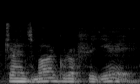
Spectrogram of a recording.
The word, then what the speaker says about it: transmogrifié: It should be pronounced with the IER. Transmogrifié for the soprano sax, synthesizer, and people.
